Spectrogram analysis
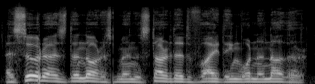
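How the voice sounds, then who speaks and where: An actor playing a weathered, foreboding old hermit in a video game cutscene, with a raspy voice. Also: male voice, medium pitch, moderate pace, no echo, natural voice. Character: weathered old man, cryptic doomsaying northern hermit.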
